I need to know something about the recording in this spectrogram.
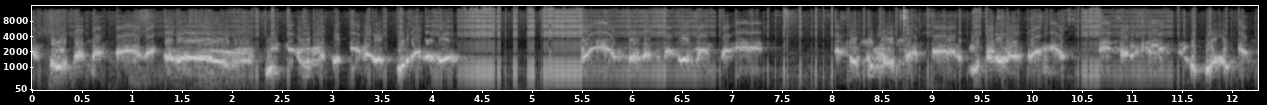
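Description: A man speaking in Spanish, his voice thin and concentrated in the upper-middle range, with a steady hum under parts of it, around the middle and again near the end.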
